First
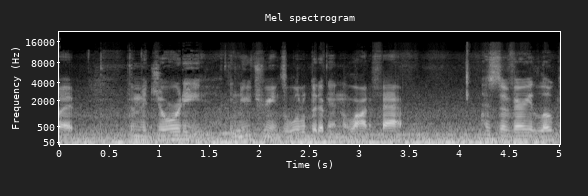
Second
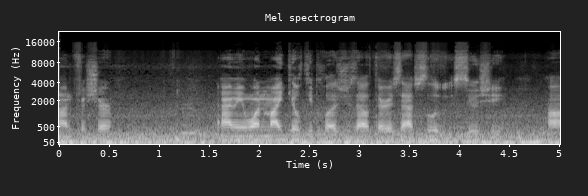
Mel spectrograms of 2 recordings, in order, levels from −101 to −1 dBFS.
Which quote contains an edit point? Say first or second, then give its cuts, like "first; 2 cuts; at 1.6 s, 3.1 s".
first; 3 cuts; at 1.6 s, 2.2 s, 2.7 s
